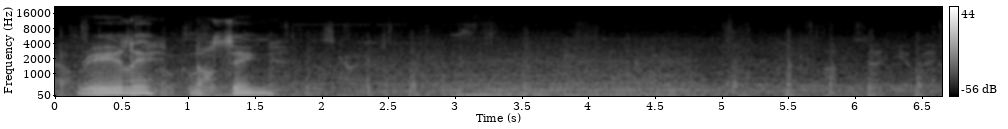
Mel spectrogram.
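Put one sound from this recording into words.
Footsteps run and walk over hard ground.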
